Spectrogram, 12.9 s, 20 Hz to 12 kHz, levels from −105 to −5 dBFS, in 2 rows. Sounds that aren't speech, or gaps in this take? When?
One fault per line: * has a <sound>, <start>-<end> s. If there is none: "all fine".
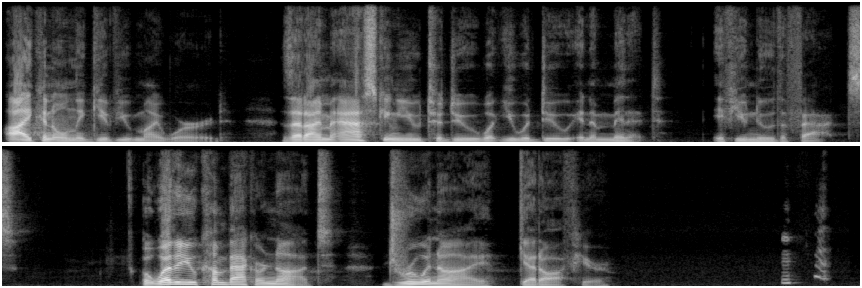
* has a laugh, 12.3-12.7 s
